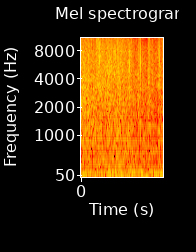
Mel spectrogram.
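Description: Phobos tank lascannons fire in a Dawn of War 2 battle, a dense, loud, continuous roar of blasts and low booming with no voices.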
